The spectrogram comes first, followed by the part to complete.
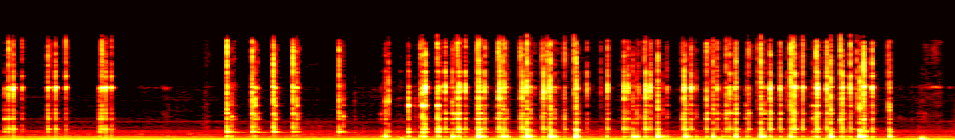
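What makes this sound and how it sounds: Long nails tap and scratch the outer wall of an empty, hollow, clear glass measuring cup held close to the mic. Dozens of quick, bright clicks, some with a short ringing glassy tone, come in irregular bursts over a steady low hum, with faint scratchy rustles between them.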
